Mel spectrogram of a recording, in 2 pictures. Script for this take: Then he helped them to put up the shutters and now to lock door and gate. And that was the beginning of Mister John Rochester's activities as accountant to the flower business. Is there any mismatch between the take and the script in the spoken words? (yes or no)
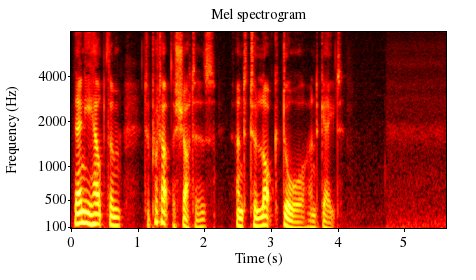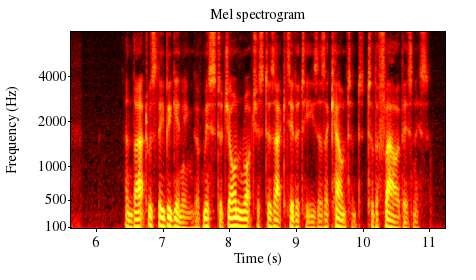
yes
